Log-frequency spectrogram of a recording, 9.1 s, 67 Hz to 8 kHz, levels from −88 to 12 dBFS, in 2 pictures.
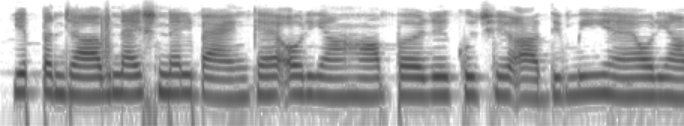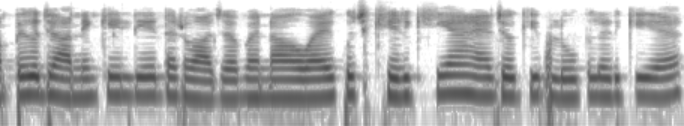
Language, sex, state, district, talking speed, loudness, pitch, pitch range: Hindi, female, Bihar, Begusarai, 195 wpm, -23 LUFS, 215 Hz, 205-225 Hz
